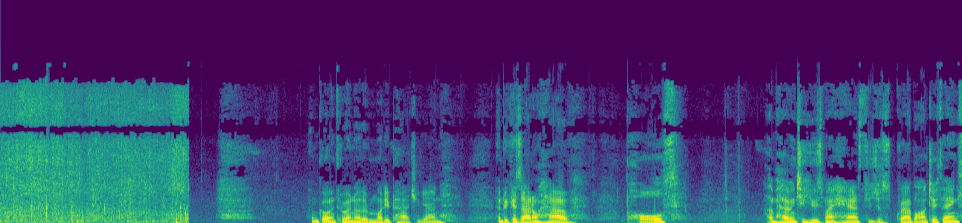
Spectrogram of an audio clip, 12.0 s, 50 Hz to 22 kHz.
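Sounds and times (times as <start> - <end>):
branches scraping against microphone: 0.0 - 2.4.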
